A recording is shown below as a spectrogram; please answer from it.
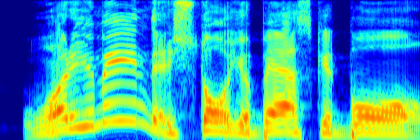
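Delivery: acted-out angry uncle outburst, swooping pitch. Speaker mimicking an actor's usual sitcom supporting role, imitating an angry uncle. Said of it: "He was the angry uncle in everything".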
